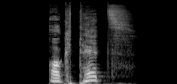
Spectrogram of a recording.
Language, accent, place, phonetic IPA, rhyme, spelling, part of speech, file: German, Germany, Berlin, [ɔkˈtɛtəs], -ɛtəs, Oktettes, noun, De-Oktettes.ogg
- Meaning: genitive singular of Oktett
